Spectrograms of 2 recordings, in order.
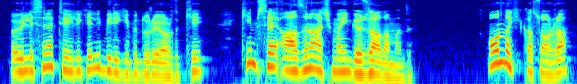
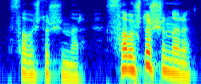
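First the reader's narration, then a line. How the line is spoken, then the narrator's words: Murmuring. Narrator (Turkish): diye mırıldanıyordu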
